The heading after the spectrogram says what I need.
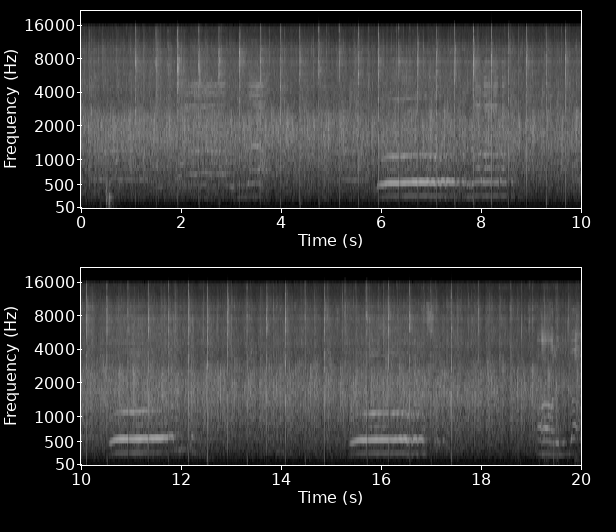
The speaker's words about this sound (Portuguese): Tu queres dar uma salva de palmas de todo o coração a esse Rei dos Reis, Senhor dos Senhores, em nome de Jesus?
